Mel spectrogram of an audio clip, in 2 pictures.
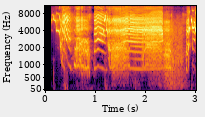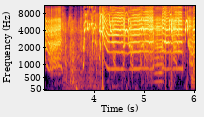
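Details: Otter giving shrill, harmonic-rich squeals, some wavering and some steady, in a near-continuous run of about six seconds with only brief pauses.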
